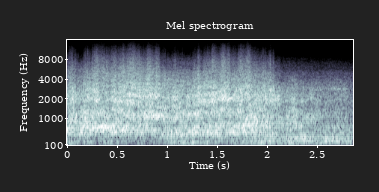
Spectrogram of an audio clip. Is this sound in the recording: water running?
no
